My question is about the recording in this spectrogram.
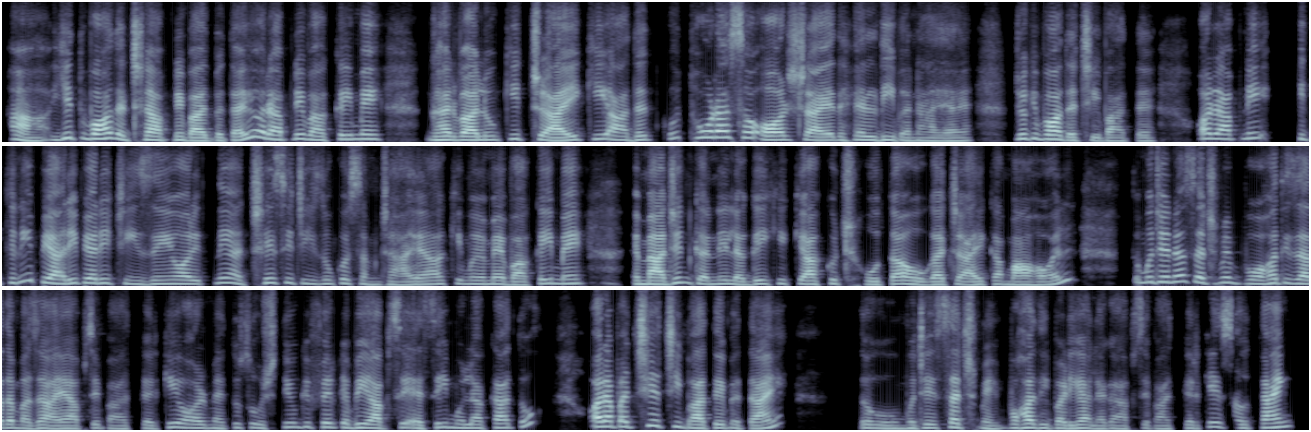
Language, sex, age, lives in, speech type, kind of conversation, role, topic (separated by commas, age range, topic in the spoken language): Hindi, female, 50-54, India, conversation, podcast, host, Subah tumhare ghar mein chai ya coffee ka ritual kaisa hota hai?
